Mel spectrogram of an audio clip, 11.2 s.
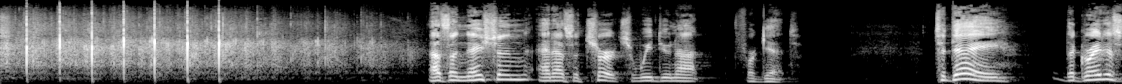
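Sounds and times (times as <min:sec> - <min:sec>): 
audience applause: 0:00.0 - 0:04.3
speech: 0:04.3 - 0:08.0, 0:09.4 - 0:11.2.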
